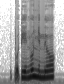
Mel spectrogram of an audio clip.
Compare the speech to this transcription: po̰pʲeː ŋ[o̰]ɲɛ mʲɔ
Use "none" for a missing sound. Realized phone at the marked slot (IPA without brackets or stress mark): o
